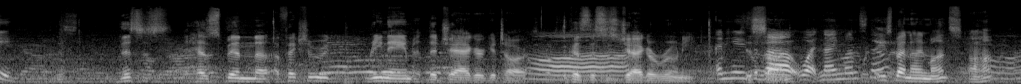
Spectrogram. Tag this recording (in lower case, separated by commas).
speech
